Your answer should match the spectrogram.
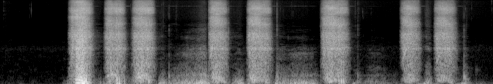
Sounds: Sniff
